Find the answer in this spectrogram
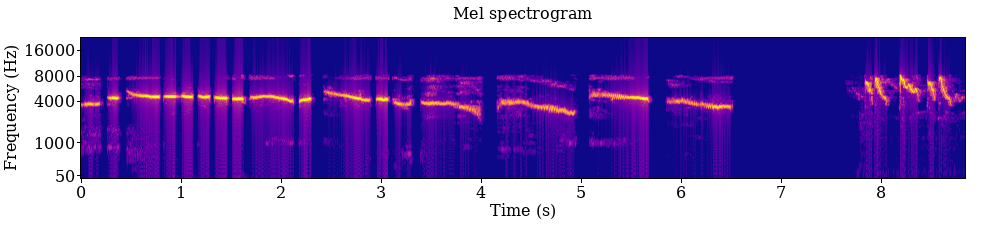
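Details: White-eye song used to train caged birds: a steady series of high whistled notes, some falling in pitch, followed by a pause and then a few sharp, very high downward-sweeping chirps.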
